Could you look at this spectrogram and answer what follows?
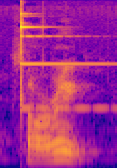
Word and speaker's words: sorry: ऐसे ही SORRY हम लोग बोलते हैं सॉरी, लेकिन ये प्रॉपर तरीका क्या है, सॉरी।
